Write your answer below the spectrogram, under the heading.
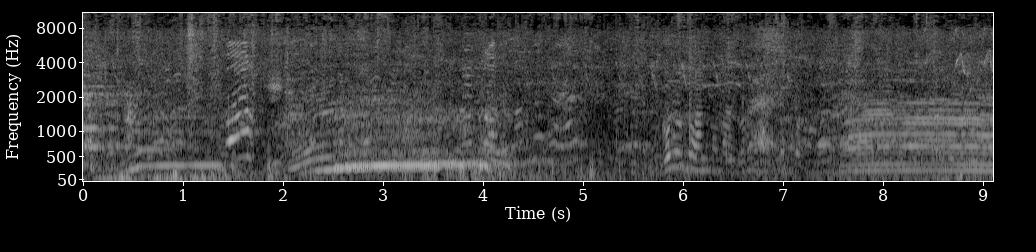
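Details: Cattle at a cattle and goat market held on the Dhanpati Khola primary school field; several drawn-out, low moos rise and fall over nine seconds among steady crowd chatter and people talking.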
